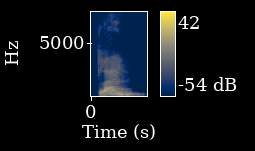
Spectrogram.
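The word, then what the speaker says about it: climb: मिसाल यह है कि बी अक्सर जब आखिर में आते हैं वर्ड्स के आप देखि आपके स्क्रीन में मिसाले दी गई है दो मिसाल दी गई है Kline C एल आई एम बी चे जा के यहां बी लिखा जा रहा लेकिन इस को पढ़ा नहीं जाएगा इसलिए ब्रैकेट के अंदर उसके तल को भी लिख दिया गया क्लाइम क्लाइम अगर हमने कहा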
